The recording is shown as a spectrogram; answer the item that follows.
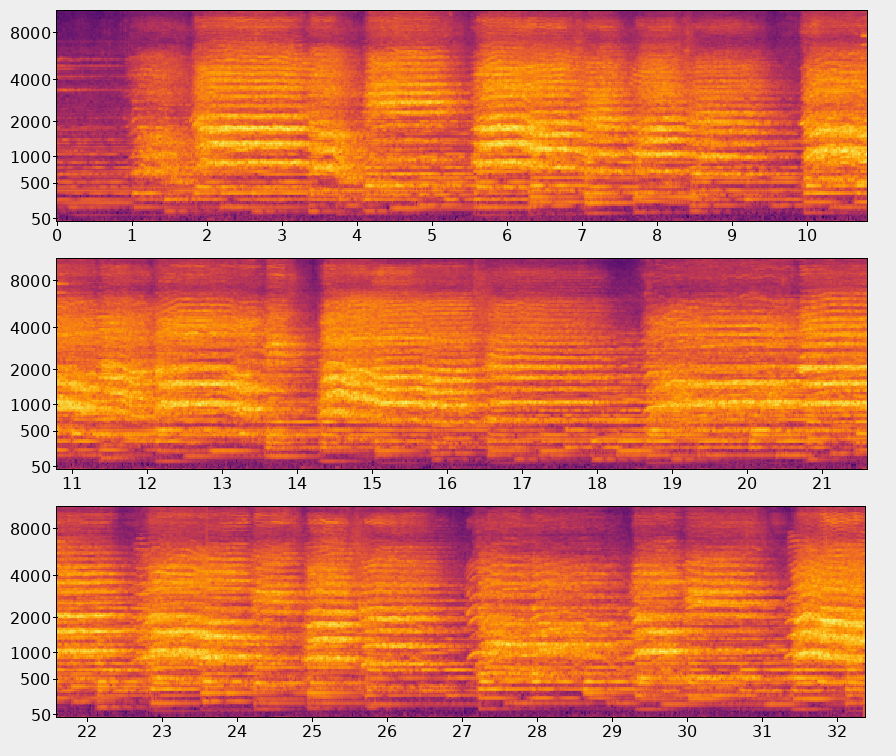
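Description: Children's choir singing in phrases of a few seconds with short breaks between them, over steady accompanying notes.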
